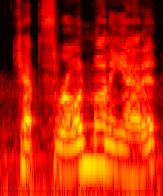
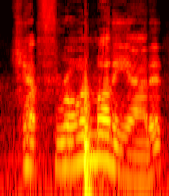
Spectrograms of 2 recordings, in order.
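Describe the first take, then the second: No difference in how they are said.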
